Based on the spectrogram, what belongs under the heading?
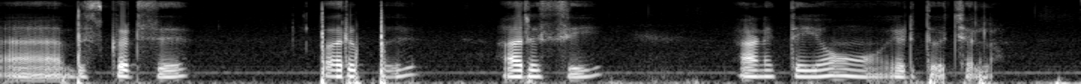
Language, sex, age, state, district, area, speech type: Tamil, female, 30-45, Tamil Nadu, Dharmapuri, rural, spontaneous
